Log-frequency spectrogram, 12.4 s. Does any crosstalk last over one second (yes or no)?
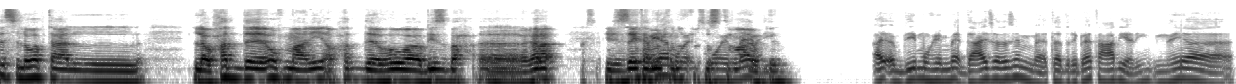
yes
